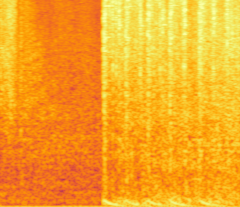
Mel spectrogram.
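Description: A green energy weapon blasts loudly.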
